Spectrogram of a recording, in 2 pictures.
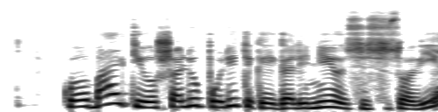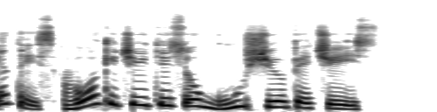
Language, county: Lithuanian, Panevėžys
